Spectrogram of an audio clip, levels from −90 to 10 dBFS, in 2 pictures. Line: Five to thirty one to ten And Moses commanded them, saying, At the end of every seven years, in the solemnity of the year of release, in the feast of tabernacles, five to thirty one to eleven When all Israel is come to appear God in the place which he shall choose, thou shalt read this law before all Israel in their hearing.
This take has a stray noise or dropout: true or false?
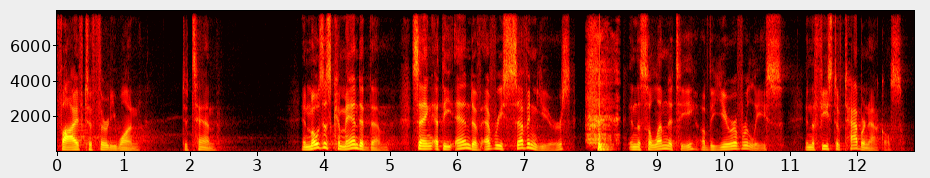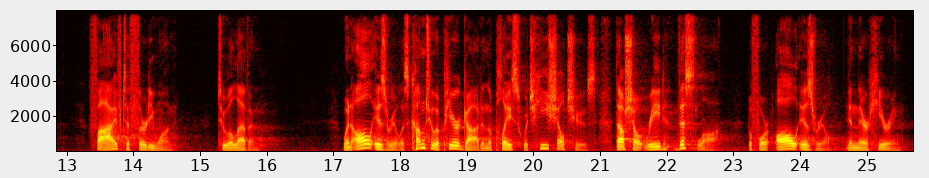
true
